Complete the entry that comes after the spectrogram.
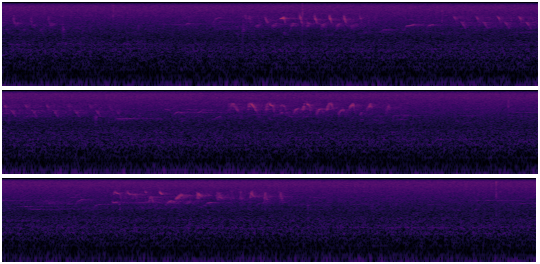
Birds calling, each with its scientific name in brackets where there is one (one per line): Swamp Sparrow (Melospiza georgiana)
American Goldfinch (Spinus tristis)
